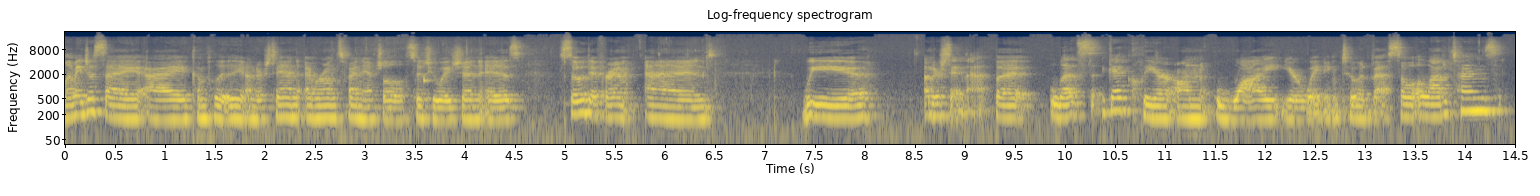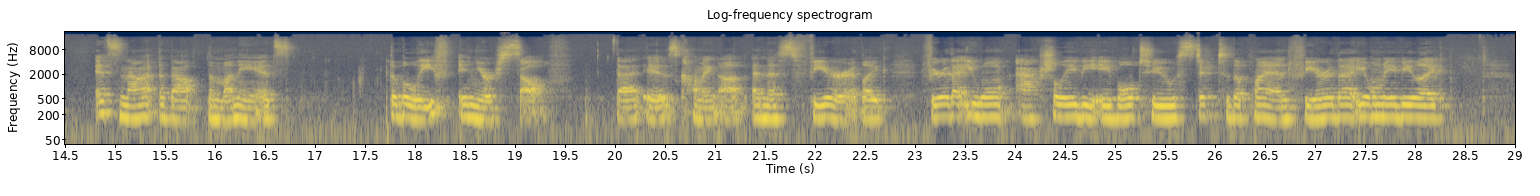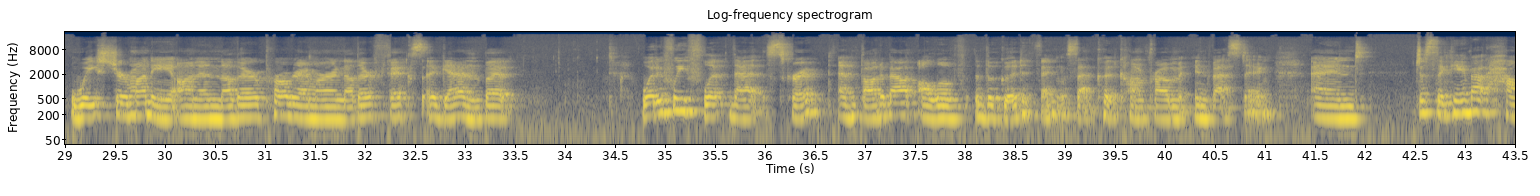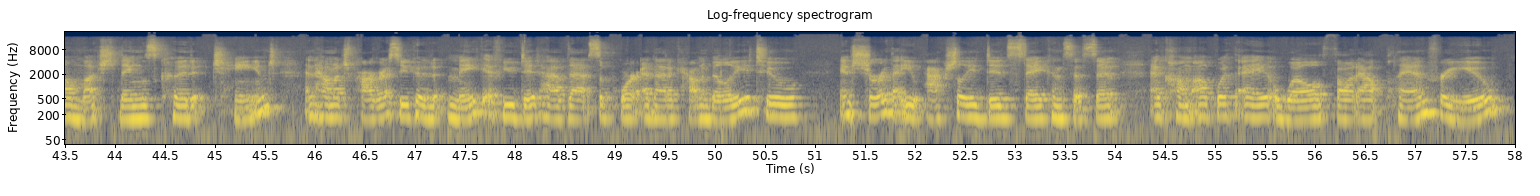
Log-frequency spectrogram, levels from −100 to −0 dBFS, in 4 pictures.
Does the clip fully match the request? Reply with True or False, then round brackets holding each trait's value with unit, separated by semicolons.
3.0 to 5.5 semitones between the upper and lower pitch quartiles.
False (2.4 semitones)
